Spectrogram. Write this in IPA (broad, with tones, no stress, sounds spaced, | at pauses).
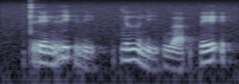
t r e˧ n r i˥˩ t̚ r i˨˩ t̚ | p l ɯː˥˩ n iː˩˦ p u˧ a̯ | p e˦˥ ʔ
